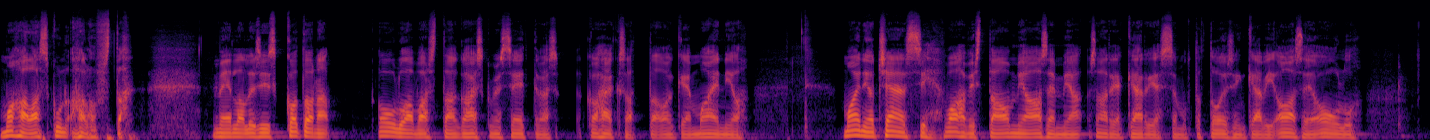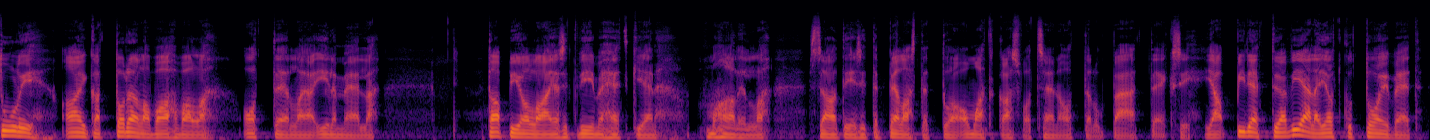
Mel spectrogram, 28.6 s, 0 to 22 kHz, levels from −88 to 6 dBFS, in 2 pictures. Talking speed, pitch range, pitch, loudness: 100 wpm, 85-105 Hz, 95 Hz, -30 LUFS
